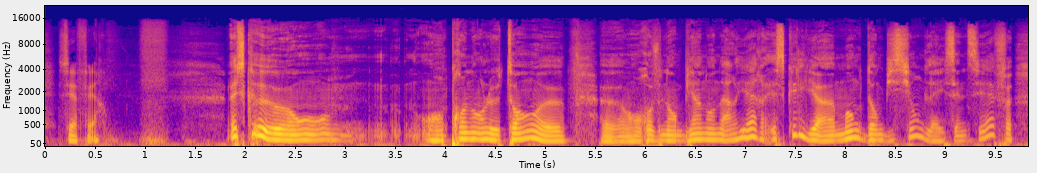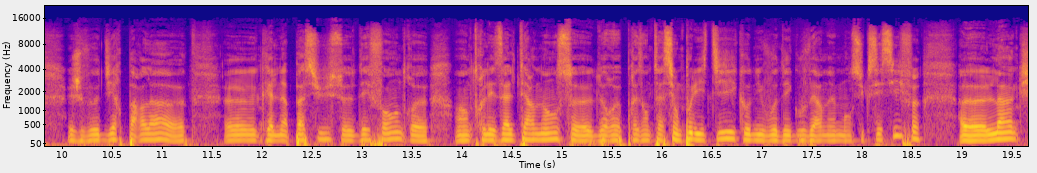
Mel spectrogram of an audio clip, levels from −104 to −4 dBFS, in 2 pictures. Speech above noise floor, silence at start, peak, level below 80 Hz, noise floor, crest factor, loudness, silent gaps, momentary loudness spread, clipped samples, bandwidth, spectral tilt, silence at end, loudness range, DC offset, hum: 22 dB; 0 s; 0 dBFS; -34 dBFS; -41 dBFS; 20 dB; -20 LUFS; none; 12 LU; under 0.1%; 15 kHz; -5 dB/octave; 0 s; 4 LU; under 0.1%; none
